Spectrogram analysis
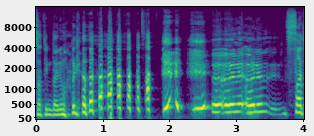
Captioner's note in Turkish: Gülüşmeler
